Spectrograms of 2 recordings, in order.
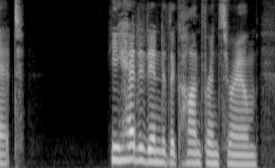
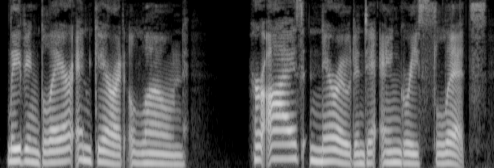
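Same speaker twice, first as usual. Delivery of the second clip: ordinary delivery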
